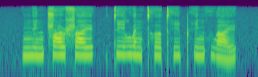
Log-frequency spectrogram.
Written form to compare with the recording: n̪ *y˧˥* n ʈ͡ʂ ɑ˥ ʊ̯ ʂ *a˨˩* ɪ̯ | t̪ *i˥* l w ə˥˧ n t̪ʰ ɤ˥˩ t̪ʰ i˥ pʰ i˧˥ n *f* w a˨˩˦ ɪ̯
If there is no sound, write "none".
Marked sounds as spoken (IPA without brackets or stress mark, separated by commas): i˧˥, a˥, i˥, f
